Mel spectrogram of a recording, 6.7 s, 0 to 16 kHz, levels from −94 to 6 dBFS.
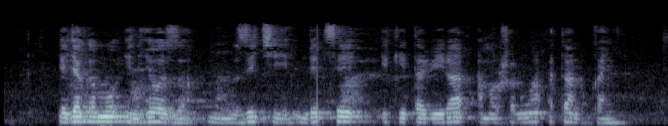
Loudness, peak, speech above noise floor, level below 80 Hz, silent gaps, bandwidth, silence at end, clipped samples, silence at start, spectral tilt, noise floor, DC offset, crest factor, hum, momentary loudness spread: -27 LUFS; -8 dBFS; 39 dB; -62 dBFS; none; 7.8 kHz; 0.45 s; under 0.1%; 0.6 s; -7 dB/octave; -65 dBFS; under 0.1%; 20 dB; none; 15 LU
